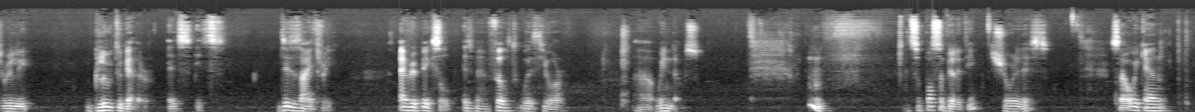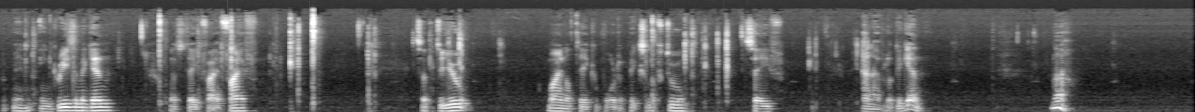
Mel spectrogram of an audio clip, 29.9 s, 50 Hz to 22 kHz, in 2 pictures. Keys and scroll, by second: 14.8 BackSpace, 15.3 2, 15.8 Up, 17.0 BackSpace, 17.4 5, 18.6 Down, 18.9-19.6 BackSpace, 20.6 ctrl+s, 23.0 BackSpace, 23.5 BackSpace, 23.9 ctrl+s, 25.8 shift+super+r.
